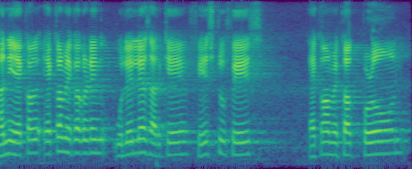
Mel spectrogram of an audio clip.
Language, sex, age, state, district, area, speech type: Goan Konkani, male, 30-45, Goa, Bardez, rural, spontaneous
